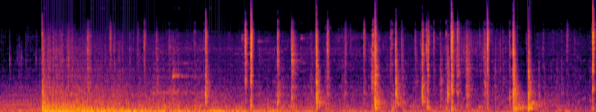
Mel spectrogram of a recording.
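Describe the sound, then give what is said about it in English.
A sudden, loud missile explosion booms on a busy street in Dnipro, Ukraine, with a deep rumbling roar, followed by a scatter of sharp cracks and clattering impacts as debris crashes down on cars. “They capture a dramatic explosion on a busy street in the city of Dnipro.”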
